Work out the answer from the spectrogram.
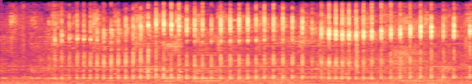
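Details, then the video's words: Killer whale, whose pods each have their own dialect of calls, gives a rapid, buzzing train of pulses like a rattling creak over a steady low hum. "Killer whales communicate with each other using all sorts of sounds. Let's listen."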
